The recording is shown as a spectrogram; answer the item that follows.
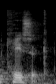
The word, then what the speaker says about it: Kasich: he says uh what kasich rhymes with basic and and i think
